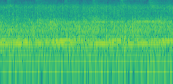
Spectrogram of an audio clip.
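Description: A church congregation applauds and cheers during a worship service, with dense, steady clapping filling the whole stretch at full loudness.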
